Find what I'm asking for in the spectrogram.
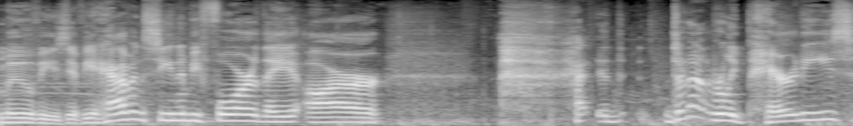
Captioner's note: sighs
